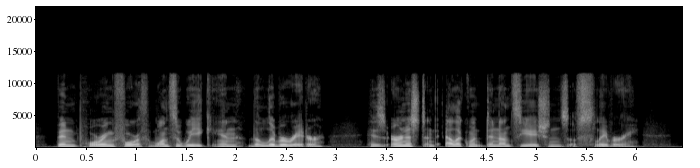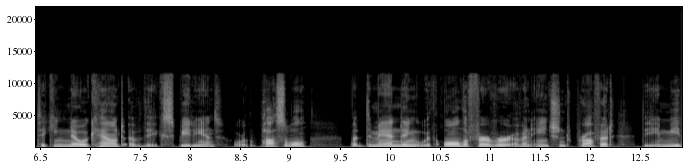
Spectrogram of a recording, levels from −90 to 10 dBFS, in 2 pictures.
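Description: Nothing in this speech recording stands out as a technical problem; there's no fault to point to anywhere in it.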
